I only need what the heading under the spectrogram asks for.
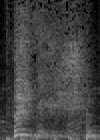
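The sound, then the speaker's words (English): A sudden sneeze bursts out, a sharp breathy blast followed moments later by a second, smaller puff of breath. “Bless you.”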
